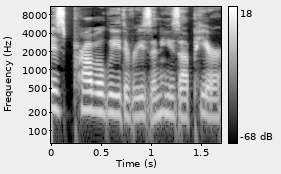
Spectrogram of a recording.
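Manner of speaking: ordinary talk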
